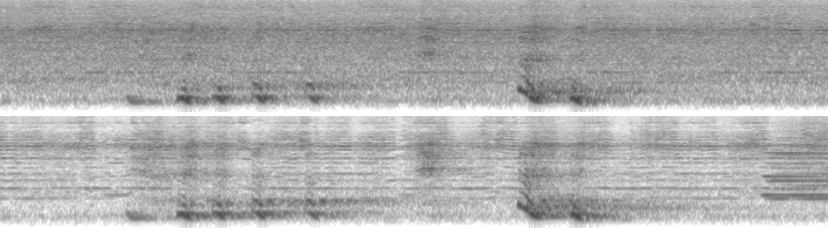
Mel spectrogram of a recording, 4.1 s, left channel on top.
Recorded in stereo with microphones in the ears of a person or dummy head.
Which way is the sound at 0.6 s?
5° left (ahead or behind).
